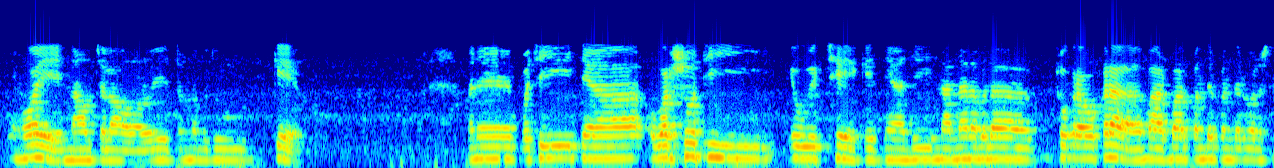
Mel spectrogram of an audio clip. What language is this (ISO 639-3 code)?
guj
